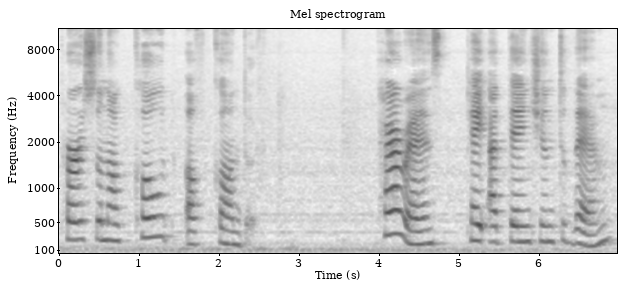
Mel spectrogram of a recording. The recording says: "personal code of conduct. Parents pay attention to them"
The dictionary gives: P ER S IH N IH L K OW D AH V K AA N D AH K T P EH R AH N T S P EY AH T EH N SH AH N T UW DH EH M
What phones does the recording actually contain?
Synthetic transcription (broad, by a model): P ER S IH N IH L K OW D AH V K AA N D AH K T P EH R AH N T S P EY AH T EH N SH AH N T UW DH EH M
